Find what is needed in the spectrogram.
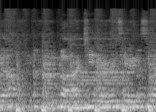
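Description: Live rock band playing: electric guitar, bass and keyboard over a steady, regular drum beat.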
